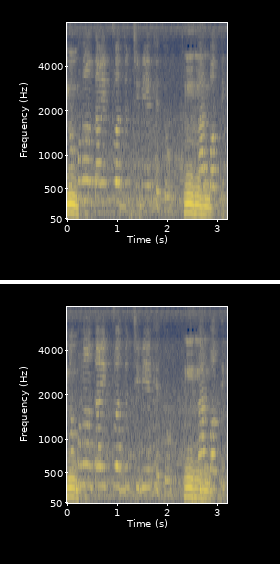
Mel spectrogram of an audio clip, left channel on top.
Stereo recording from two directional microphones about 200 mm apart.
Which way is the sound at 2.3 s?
40° left (ahead or behind).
